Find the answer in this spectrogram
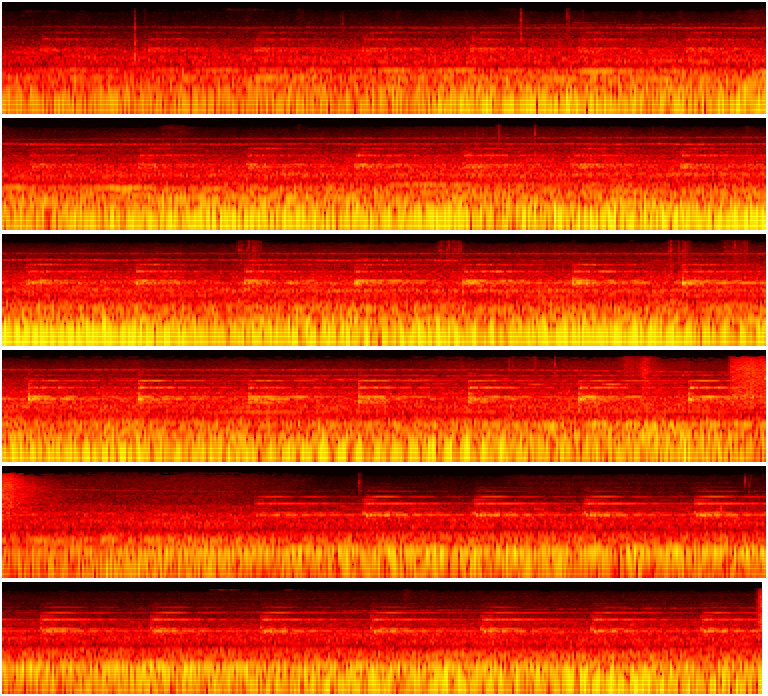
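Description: A train passing close by. A heavy low rumble builds over the first few seconds and holds, with a thin high wheel squeal and a rapid repeating high ringing tone above it. A short hiss comes about two-thirds of the way in, after which the rumble drops away.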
